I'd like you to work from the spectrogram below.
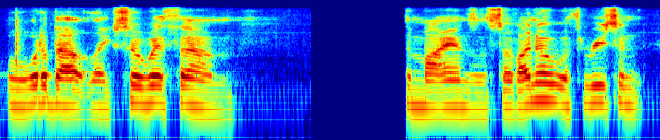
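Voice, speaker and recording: A man's voice: a little high, fairly even intonation, measured pace, no echo, lo-fi sound. A man interviewing in a casual, loosely worded and tentative way.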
